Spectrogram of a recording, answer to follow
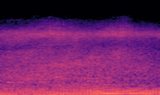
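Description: A low engine hum that swells to its loudest about a second and a half in, then eases off, over a steady background hiss.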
